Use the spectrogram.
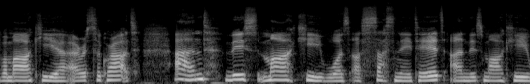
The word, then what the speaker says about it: marquis: note at this point maki is the french pronunciation i think i will follow that because that's how simon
